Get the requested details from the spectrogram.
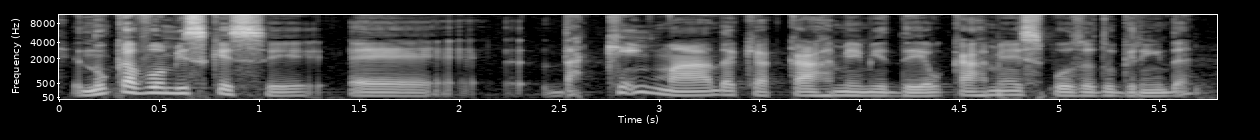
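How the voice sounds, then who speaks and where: On the low side with a darkish tone, a Brazilian man speaks at normal speed as a podcast guest. His style is conversational and motivational, full of rhetorical questions and emphatic repetition.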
